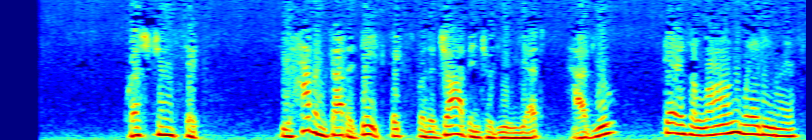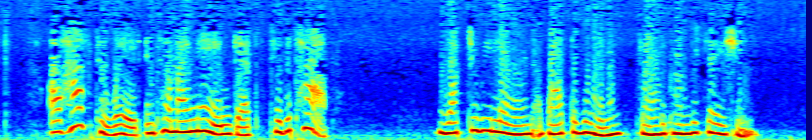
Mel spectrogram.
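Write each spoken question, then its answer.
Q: What do we learn about the woman from the conversation?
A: She has no interview date yet and is on a long waiting list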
